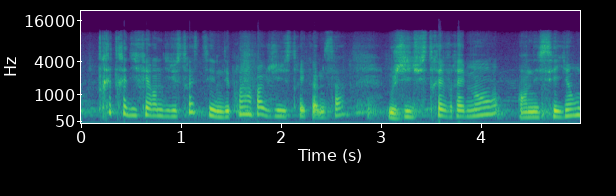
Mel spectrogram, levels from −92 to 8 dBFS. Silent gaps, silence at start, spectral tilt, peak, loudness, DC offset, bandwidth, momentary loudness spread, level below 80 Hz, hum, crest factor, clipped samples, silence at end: none; 0 s; -4.5 dB/octave; 0 dBFS; -16 LUFS; 0.2%; 11.5 kHz; 6 LU; -58 dBFS; none; 16 dB; under 0.1%; 0 s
